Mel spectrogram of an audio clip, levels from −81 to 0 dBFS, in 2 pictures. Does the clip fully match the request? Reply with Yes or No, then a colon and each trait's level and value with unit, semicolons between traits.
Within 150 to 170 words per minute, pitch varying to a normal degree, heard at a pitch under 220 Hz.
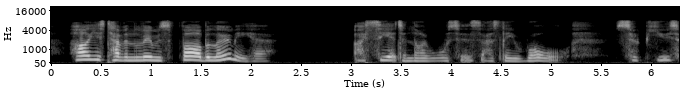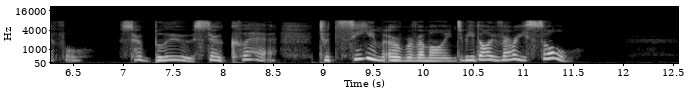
No: average, 160 wpm; average, 4.6 semitones; high, 225 Hz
